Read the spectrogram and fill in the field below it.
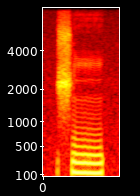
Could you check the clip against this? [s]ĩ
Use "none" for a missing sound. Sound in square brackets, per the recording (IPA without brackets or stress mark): ʃ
